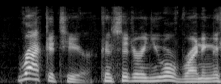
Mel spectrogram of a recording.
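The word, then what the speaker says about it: Recettear: However, the title is pronounced racketeer, as in racketeer, considering you are running a shop and doing what you can to make as much money as you can.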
